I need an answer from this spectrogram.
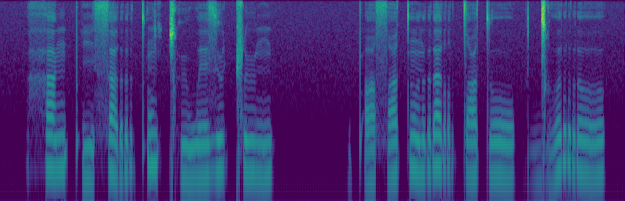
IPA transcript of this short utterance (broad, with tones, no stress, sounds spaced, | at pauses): h a˦ ŋ pʼ i˨ s a˦˨ r tʼ ũ˦ ǀʰ ʉ˨ w e˧ z ʉ˦ ǁ ʉ˧ ŋ | pʼ a˨ sˤ e˨˦ t õ˧ r a˦ r tˤ u˧ t o˧ | ɡ͡ǀ ɤ˨˦ r ɤ˧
